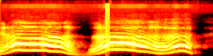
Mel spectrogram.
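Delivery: high, loud, far-off calling voice. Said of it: "we keep hearing this voice like".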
